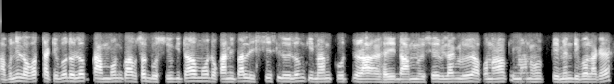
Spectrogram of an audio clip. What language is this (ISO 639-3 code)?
asm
